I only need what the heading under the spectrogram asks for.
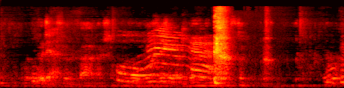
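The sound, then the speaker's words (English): Two pet cats wanting attention meow amid ongoing human talk, with a drawn-out, wavering meow rising and falling in pitch in the middle, plus a short sharp burst just after it. “So many kitties. Both the kitties want attention at the same time right now. I think that's just because cats always want attention.”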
